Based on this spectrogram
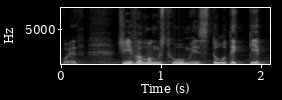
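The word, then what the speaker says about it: Tuutikki: Chief amongst whom is Tutiki. Yes, that's the Finnish pronunciation.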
